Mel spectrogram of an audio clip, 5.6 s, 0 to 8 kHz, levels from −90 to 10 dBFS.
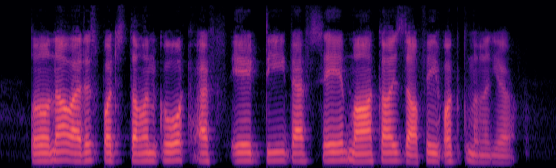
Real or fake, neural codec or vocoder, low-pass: fake; codec, 16 kHz, 0.5 kbps, FunCodec, trained on LibriTTS, 25 frames a second; 7.2 kHz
